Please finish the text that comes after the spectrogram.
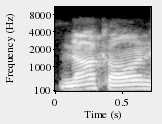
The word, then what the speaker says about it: Nock On: essentially my brand and it's spelled n Ock so the same way you spell arrow knock which is what clips on the string uh-huh and so it's n o ck o N and if you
